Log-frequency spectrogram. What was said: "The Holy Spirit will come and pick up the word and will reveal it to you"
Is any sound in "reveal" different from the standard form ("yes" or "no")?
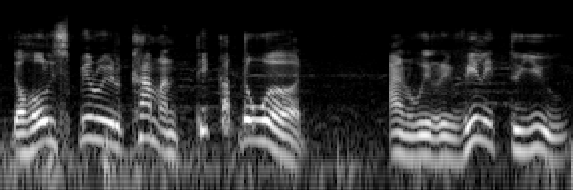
no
